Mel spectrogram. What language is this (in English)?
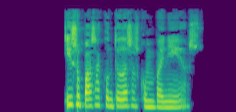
Galician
